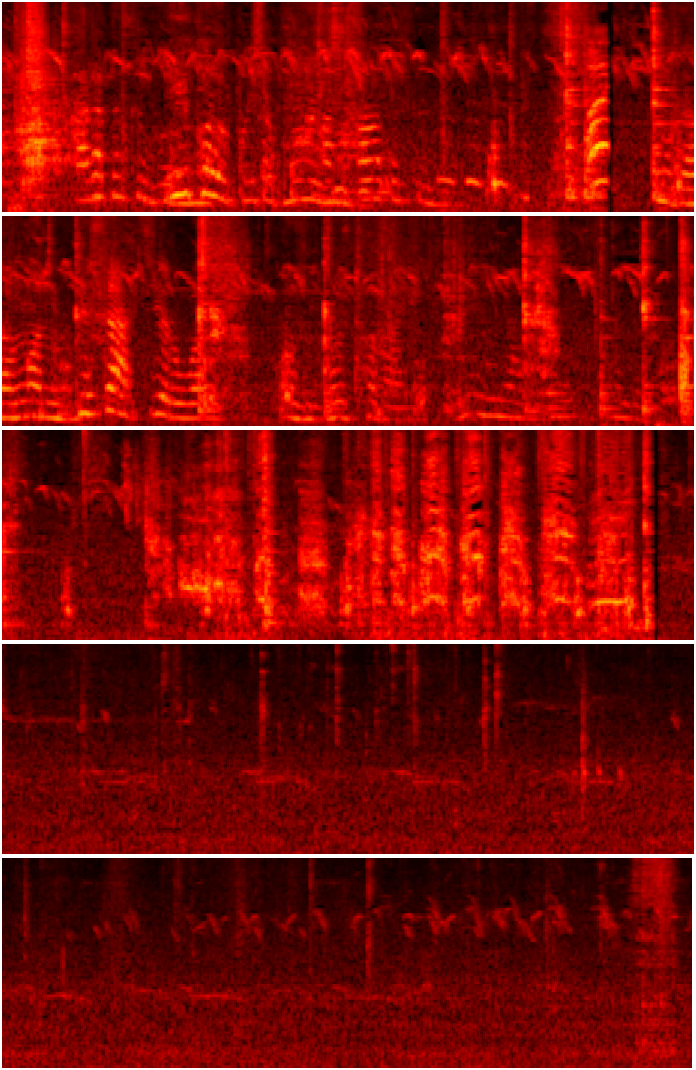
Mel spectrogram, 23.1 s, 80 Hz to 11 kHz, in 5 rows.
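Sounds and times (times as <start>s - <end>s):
metal spatula scraping wok: 0.0s - 0.5s, 5.9s - 9.5s
chickens clucking: 0.0s - 23.0s
faint chirps: 13.2s - 23.0s.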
